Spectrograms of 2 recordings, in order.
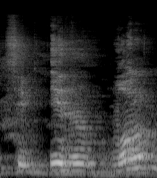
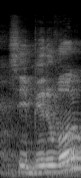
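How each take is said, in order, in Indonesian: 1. Bagiannya diucapkan terpisah. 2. Bagiannya disambung jadi satu kata yang mengalir.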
